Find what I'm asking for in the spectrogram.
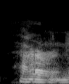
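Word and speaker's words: Hourihane: Howrahan. Yeah, but that's actually often got wrong in Ireland. That's his Cork. That's a Cork pronunciation, but he's from Cork.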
